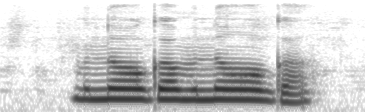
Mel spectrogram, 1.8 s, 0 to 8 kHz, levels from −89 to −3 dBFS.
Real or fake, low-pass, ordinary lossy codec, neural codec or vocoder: real; 7.2 kHz; none; none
